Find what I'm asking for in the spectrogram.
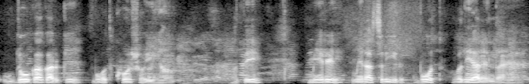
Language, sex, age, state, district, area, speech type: Punjabi, female, 60+, Punjab, Jalandhar, urban, spontaneous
